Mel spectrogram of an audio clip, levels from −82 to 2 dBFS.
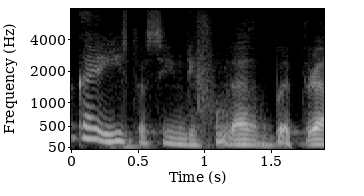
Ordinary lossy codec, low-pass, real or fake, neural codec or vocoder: none; none; fake; codec, 16 kHz, 0.5 kbps, X-Codec, HuBERT features, trained on general audio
